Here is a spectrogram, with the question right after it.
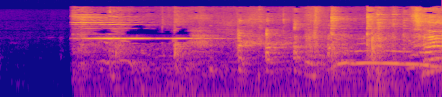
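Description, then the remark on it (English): A bright hand bell, rung by a woman celebrating beating cancer, rings out with a lingering metallic tone, struck again amid a lively crowd of voices, laughter and cheering. “Let's take a look at her ringing the bell in honor of her beating cancer.”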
